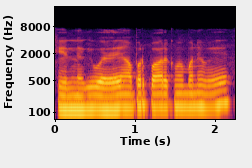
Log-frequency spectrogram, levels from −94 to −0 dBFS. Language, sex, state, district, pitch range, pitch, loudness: Hindi, male, Uttar Pradesh, Shamli, 120-130 Hz, 130 Hz, -15 LUFS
